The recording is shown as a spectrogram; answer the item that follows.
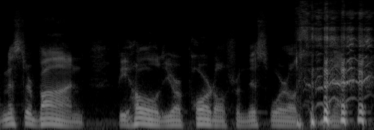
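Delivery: totally straight, unironic delivery. Quoting Drax's airlock line from the movie: deadpan Drax impression. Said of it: "just straight face".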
